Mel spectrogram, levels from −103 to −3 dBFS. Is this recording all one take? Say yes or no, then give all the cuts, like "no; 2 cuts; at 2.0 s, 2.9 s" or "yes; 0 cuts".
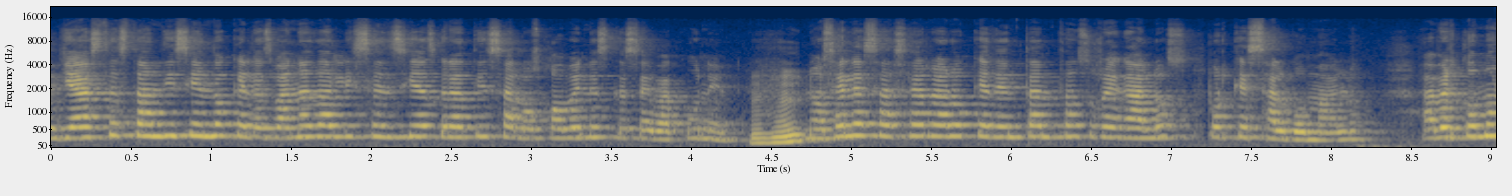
no; 1 cut; at 7.2 s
